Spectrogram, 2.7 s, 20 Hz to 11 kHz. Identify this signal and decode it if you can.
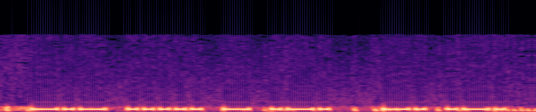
Morse code, heard as a keyed tone, about 31 wpm, 380 Hz. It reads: K5TR NR
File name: CW / 2008-ss-cw-k5tr-op-n5rz -00:00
